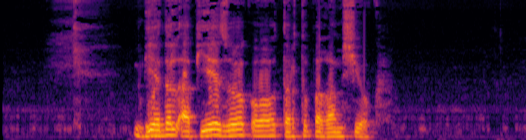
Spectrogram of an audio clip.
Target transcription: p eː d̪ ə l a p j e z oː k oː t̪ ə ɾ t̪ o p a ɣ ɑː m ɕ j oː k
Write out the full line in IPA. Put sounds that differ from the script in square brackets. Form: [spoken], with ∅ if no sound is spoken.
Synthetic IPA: [b] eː d̪ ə l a p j e z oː k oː t̪ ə ɾ t̪ [u] p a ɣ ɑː m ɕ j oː k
